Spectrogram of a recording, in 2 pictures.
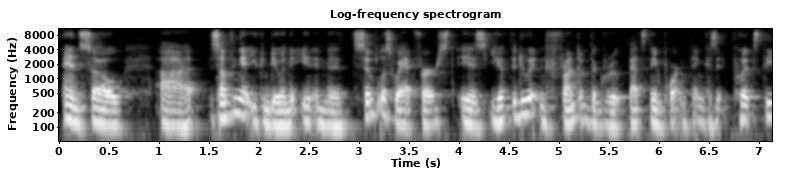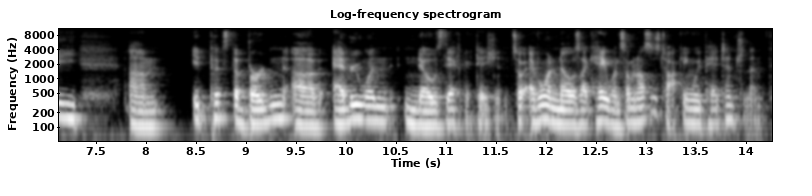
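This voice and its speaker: Young man, mid-pitched, casual instructional tone, Minnesota-born, slight Minnesota accent on a few words, filler-heavy. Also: brisk, dark tone. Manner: conversational, many fillers, acts out quotes. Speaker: youth small group leader trainer.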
